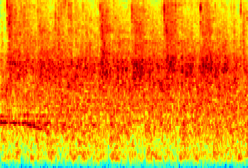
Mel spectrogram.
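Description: Loud, steady crowd noise in an ice rink, with thumps and taps running through it.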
